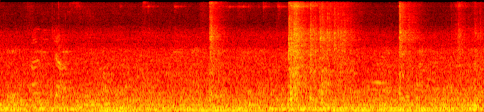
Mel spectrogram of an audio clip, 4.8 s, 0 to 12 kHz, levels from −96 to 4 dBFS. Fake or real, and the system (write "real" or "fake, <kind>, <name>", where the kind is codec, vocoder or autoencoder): fake, vocoder, BigVGAN v2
